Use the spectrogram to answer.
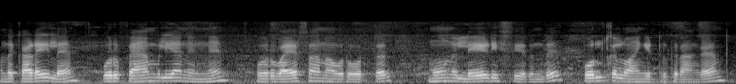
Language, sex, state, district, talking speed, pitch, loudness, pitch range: Tamil, male, Tamil Nadu, Kanyakumari, 115 wpm, 140 Hz, -17 LUFS, 130-155 Hz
